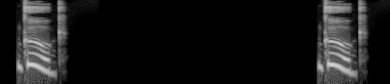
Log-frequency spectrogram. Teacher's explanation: your tongue touches the back of the roof of your mouth and then releases. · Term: final G sound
